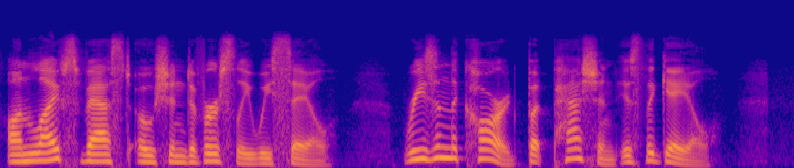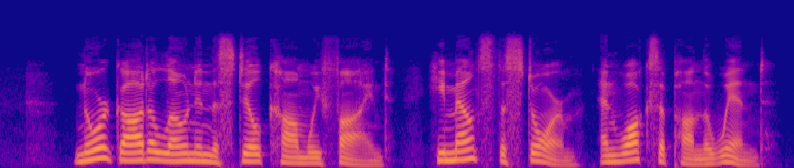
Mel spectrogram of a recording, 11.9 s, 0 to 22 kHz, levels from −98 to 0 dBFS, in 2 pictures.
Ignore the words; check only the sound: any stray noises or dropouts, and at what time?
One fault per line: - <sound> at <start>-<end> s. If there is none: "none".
none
